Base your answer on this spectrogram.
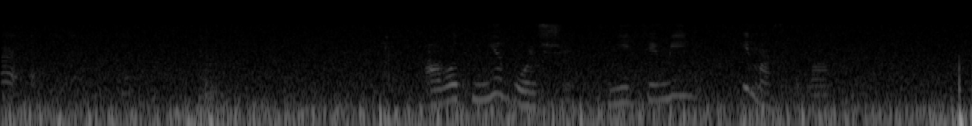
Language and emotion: Russian, neutral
